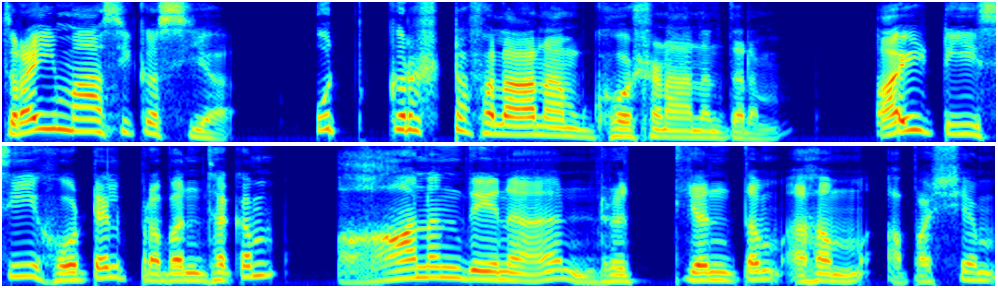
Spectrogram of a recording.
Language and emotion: Sanskrit, happy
